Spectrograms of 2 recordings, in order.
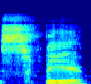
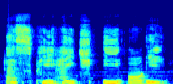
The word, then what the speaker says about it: sphere: And the name for that is a sphere. That's spelled S-P-H-E-R-E, sphere.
